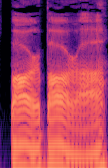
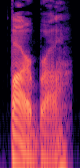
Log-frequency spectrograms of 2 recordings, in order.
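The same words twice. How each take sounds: First: The name is said with three full syllables. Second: The name is shortened to two syllables. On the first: "or three if you insist upon pronouncing Barbara as Barbara" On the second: "as opposed to the shortened Barbara"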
